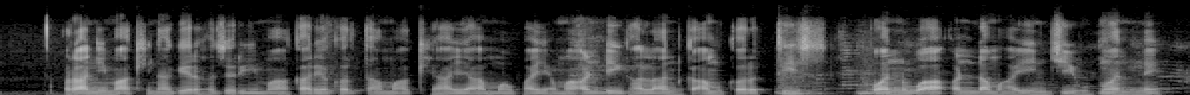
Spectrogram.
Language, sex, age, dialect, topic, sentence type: Marathi, male, 18-24, Northern Konkan, agriculture, statement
